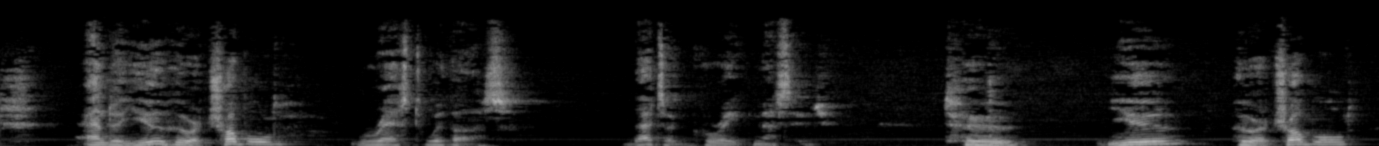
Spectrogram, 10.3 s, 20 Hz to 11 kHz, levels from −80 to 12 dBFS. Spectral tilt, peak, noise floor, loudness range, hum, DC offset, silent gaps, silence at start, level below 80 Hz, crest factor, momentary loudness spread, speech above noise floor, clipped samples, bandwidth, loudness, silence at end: -4 dB/octave; -4 dBFS; -69 dBFS; 4 LU; none; under 0.1%; none; 0 s; -52 dBFS; 22 dB; 16 LU; 44 dB; under 0.1%; 10 kHz; -24 LUFS; 0.2 s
